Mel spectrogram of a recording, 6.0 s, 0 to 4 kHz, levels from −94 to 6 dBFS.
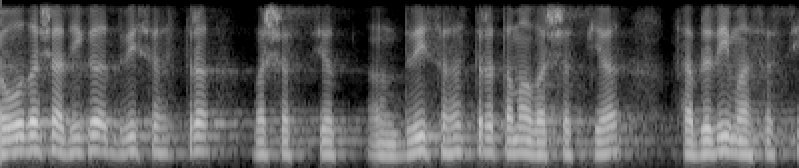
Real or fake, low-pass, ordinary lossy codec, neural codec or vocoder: real; 3.6 kHz; none; none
